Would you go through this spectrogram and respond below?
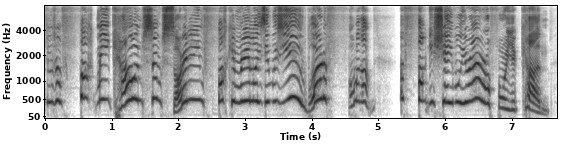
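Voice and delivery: high, fast, jokey mock abuse; mock matey banter. Greeting a mate he didn't recognise, jokey high banter. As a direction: rib him like an old pal, pitched right up.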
